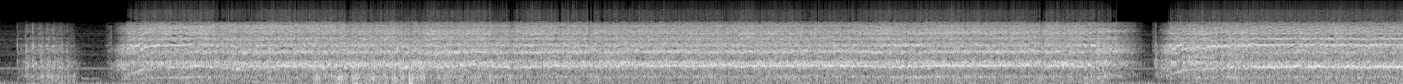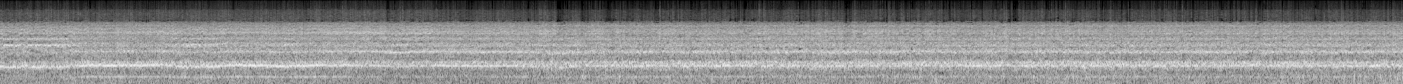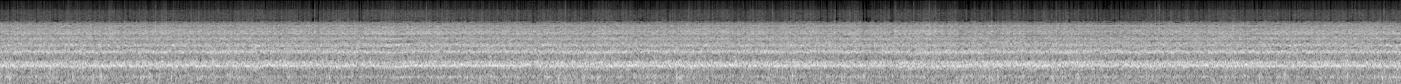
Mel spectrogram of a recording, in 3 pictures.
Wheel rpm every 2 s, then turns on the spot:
40, 220, 220, 230, 230, 180, 180, 210, 230, 230, 230, 230, 230, 230, 230, 230, 230, 230, 230, 230, 230.
none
